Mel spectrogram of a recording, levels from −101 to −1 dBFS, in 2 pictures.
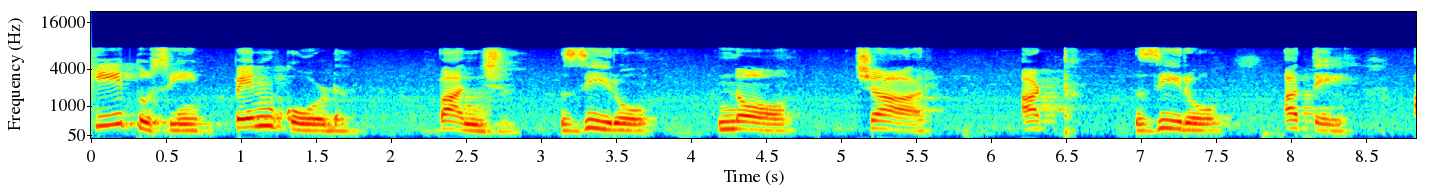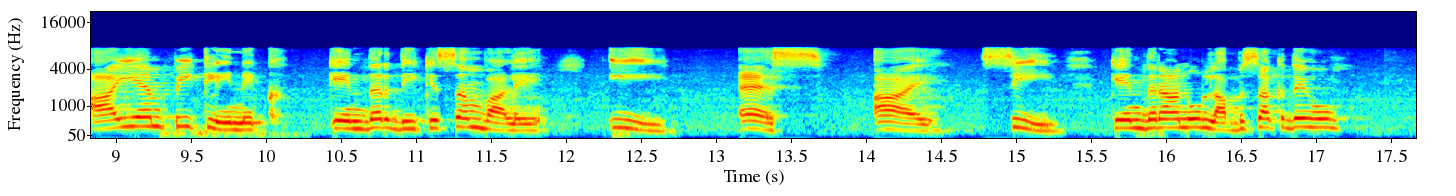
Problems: background sounds at intervals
